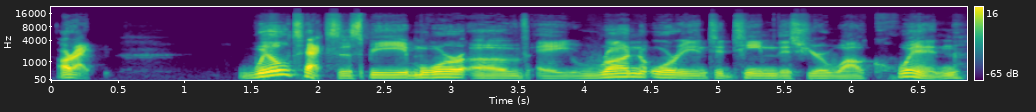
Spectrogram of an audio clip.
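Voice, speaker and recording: A man's voice: low-pitched, fairly bright tone, no room sound, studio quality. A man hosting a live sports talk stream, joking casually and reading out viewer questions while fighting a cold. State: has a cold. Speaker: podcast host.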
